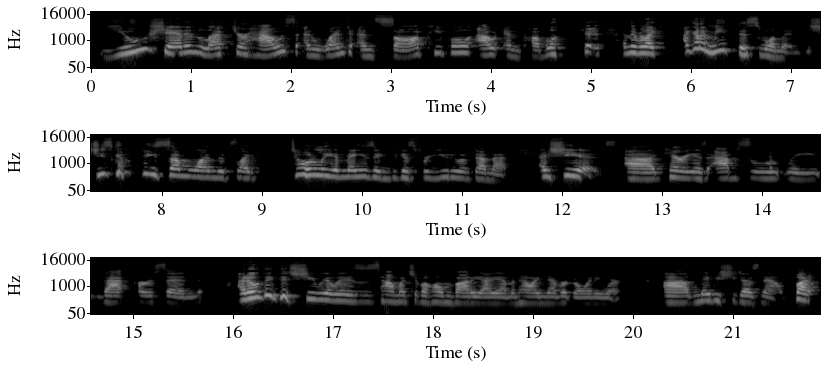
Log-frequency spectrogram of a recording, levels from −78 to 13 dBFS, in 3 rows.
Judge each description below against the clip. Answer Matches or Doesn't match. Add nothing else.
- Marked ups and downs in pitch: Matches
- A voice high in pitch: Matches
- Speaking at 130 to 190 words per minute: Doesn't match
